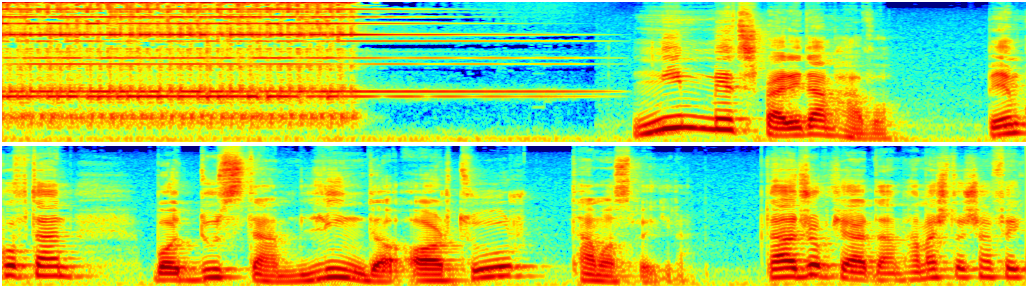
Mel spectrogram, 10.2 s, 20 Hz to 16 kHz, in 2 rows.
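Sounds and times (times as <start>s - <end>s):
telephone bell ringing: 0.0s - 3.1s
speech: 3.2s - 10.2s.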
